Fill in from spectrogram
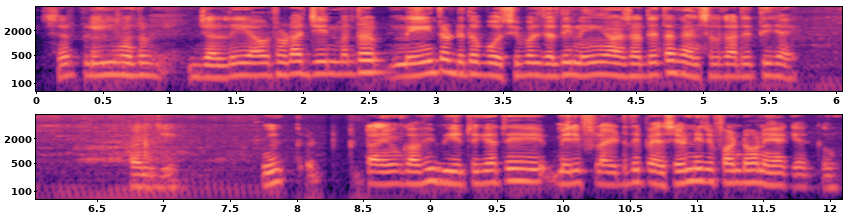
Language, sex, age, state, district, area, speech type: Punjabi, male, 18-30, Punjab, Pathankot, rural, spontaneous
